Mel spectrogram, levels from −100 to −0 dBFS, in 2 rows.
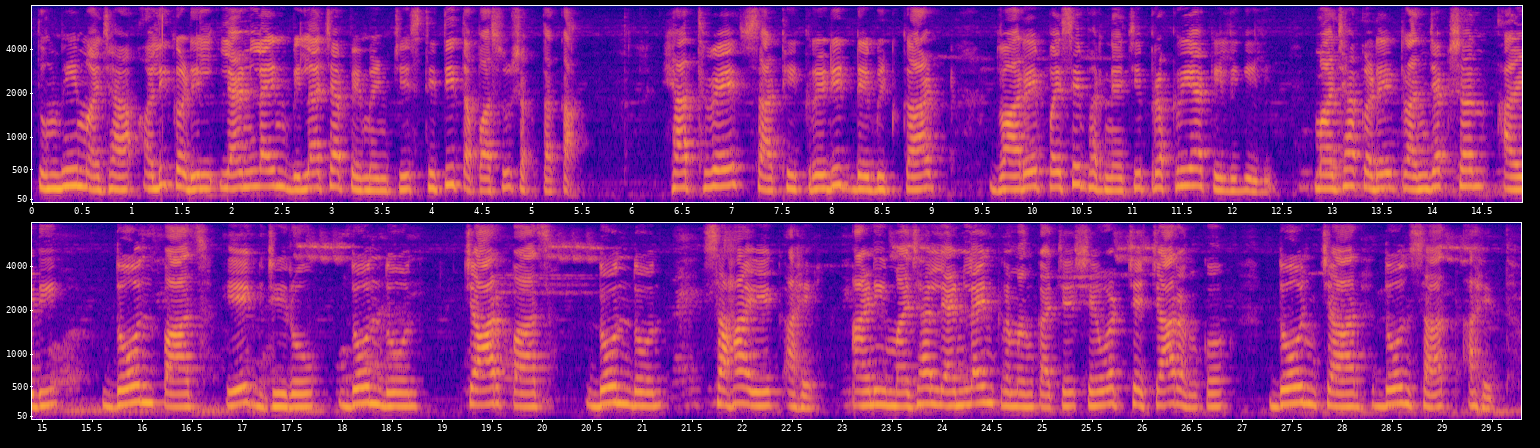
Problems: constant background noise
